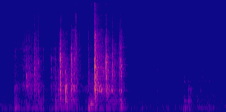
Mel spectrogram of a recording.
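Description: A plastic straw is snipped shorter with several quick, crisp cuts in a rapid burst close by, then a brief pause and one faint final snip.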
